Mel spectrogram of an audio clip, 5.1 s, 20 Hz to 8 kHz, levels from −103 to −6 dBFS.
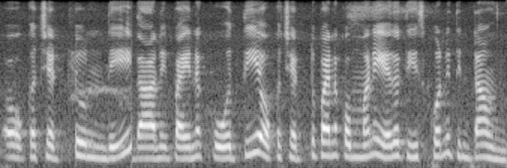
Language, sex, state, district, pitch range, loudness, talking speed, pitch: Telugu, female, Andhra Pradesh, Guntur, 200-235 Hz, -16 LUFS, 155 wpm, 215 Hz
